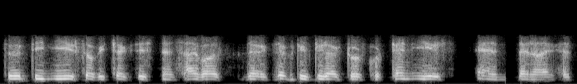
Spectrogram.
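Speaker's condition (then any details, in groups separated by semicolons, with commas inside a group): Parkinson's disease; Parkinson's detected about 8 years ago, now 84, daily yoga practice and 3-mile walks credited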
